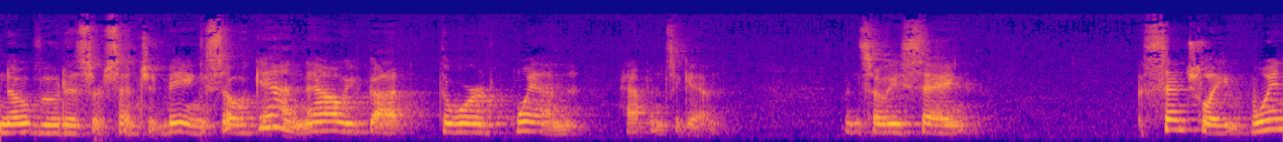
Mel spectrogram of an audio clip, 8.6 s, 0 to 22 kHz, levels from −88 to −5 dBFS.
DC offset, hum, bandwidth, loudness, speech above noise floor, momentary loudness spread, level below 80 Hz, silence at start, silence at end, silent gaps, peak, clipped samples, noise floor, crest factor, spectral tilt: under 0.1%; none; 15.5 kHz; -23 LUFS; 31 dB; 12 LU; -74 dBFS; 0 s; 0 s; none; -2 dBFS; under 0.1%; -54 dBFS; 22 dB; -2 dB/octave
